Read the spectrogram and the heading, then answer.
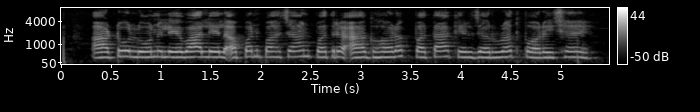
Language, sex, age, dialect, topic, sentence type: Maithili, female, 25-30, Bajjika, banking, statement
